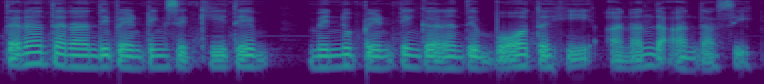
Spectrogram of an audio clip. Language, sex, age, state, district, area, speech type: Punjabi, male, 30-45, Punjab, Tarn Taran, urban, spontaneous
